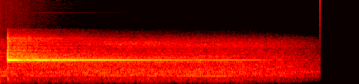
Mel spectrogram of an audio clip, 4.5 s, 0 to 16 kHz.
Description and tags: glockenspiel C 1 ambience
I couldn't find any real and free glockenspiel sounds,so I recorded my own on my Sonor G30 glockenspiel with my cell phone...then I manipulated the samples with Cubase.I hope you like them and do whatever you want with them!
